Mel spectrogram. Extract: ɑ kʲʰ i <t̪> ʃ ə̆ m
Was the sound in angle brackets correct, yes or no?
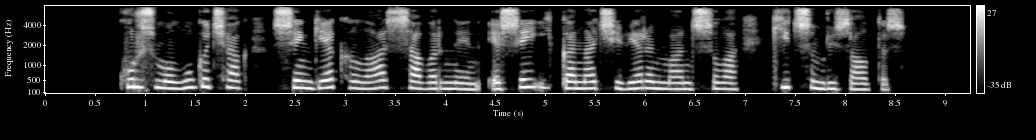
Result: yes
